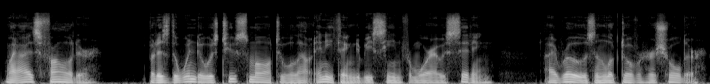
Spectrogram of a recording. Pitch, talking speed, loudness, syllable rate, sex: 90 Hz, 245 wpm, -19 LUFS, 6.6 syllables/s, male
